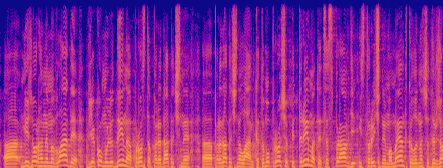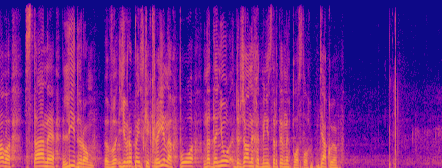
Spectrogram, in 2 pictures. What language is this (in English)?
Ukrainian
